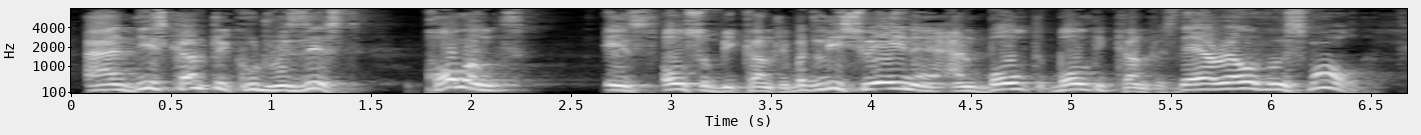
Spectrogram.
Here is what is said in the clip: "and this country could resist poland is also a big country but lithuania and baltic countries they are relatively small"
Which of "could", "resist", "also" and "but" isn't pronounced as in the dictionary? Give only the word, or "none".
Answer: none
